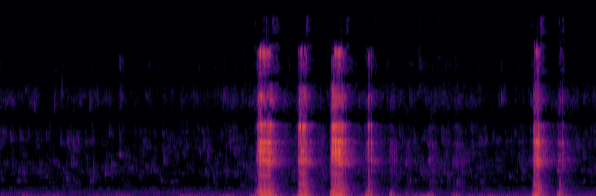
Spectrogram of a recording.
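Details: A Bernedoodle puppy playing with his toy makes a quick series of snorty, pig-like grunts over a low household hum.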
